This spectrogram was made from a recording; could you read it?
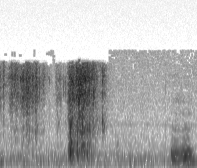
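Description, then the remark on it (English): A pair of cheap dice, one of them loaded, rattle and clatter as they are rolled out on a table in two bursts of hard, scraping noise, one die splitting in two, then quiet, followed by a brief voiced murmur at the end. “Now, you roll them out on the table like this.”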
